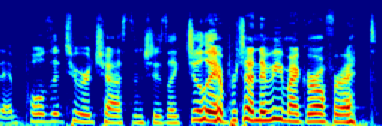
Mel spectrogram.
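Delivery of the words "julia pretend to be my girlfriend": loud, higher acted plea; mock panic. Mary Jo grabbing Julia's hand to dodge a stranger, mock panic. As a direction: urgently beg for cover, raised voice.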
